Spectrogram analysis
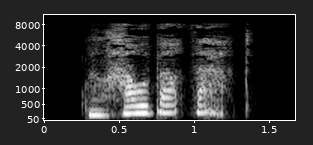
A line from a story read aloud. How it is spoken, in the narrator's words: I whispered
